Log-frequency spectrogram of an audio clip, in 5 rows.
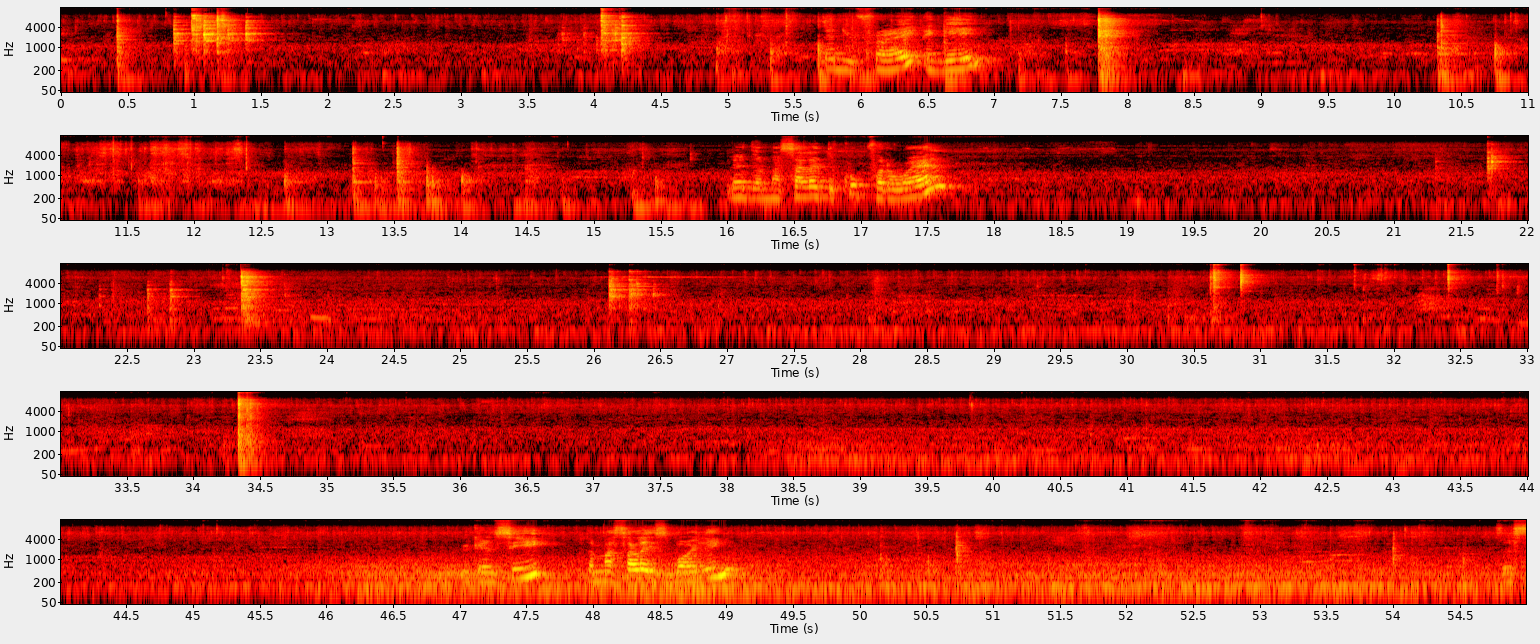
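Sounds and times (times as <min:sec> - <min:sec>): gas stove hum: 0:00.0 - 0:55.0
sauce simmering in a pan: 0:00.0 - 0:55.0
wooden spatula scraping a wok: 0:04.6 - 0:08.2, 0:10.4 - 0:15.7, 0:50.1 - 0:55.0
low steady hum: 0:34.7 - 0:55.0.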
